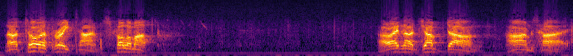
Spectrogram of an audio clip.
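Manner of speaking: loud, high, firm orders from a distance; commanding shout. Acted. Marshal shouting orders to the wagon driver. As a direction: call out each order clearly.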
